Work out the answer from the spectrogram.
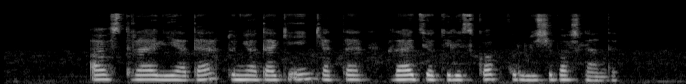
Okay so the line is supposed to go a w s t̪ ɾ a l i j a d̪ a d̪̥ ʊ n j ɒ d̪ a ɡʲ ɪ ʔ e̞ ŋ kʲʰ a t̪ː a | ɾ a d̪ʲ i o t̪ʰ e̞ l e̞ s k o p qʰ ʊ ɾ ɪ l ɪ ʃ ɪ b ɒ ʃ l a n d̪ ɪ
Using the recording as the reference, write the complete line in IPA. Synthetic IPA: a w s t̪ ɾ a l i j a d̪ a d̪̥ ʊ n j ɒ d̪ a ɡʲ ɪ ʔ e̞ ŋ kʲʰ a t̪ʰː a | ɾ a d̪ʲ i o t̪ʰ e̞ l e̞ s k o p qʰ ʊ ɾ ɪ l ɪ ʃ ɪ b ɒ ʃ l a n d̪ ɪ

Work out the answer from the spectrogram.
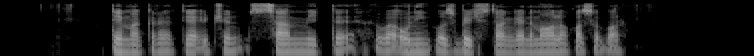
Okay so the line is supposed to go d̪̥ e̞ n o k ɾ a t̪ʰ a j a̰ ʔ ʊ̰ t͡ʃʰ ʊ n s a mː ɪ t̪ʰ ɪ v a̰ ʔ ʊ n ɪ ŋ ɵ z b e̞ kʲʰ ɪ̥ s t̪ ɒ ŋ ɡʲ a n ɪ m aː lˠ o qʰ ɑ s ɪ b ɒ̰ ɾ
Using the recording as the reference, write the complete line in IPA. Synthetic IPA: d̪̥ e̞ m o k ɾ a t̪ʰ i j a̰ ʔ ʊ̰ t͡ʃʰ ʊ n s a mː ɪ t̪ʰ ɪ v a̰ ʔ ʊ n ɪ ŋ ɵ z b e̞ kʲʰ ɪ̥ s t̪ ɒ ŋ ɡʲ a n ɪ m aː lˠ ɒ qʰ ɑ s ɪ b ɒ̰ ɾ

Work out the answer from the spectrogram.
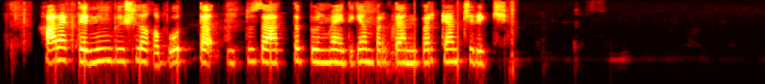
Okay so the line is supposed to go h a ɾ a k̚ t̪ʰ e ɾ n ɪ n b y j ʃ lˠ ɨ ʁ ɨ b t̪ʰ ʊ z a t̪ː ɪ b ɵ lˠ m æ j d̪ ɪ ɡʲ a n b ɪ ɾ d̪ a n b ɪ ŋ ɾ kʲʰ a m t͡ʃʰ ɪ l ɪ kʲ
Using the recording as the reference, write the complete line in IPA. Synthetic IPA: χ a ɾ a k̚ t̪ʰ e ɾ n ɪ ŋ b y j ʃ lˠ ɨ ʁ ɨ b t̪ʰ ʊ z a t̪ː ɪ b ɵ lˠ m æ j d̪ ɪ ɡʲ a n b ɪ ɾ d̪ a n b ɪ ɾ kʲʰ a m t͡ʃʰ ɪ l ɪ kʲ

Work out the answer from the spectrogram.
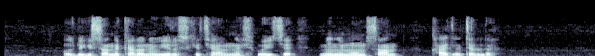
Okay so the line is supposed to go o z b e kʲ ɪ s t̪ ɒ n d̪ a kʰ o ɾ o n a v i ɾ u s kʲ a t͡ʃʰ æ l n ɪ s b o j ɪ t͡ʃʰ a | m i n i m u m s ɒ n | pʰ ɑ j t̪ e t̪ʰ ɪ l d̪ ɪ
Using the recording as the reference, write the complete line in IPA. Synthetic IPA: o z b e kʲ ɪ s t̪ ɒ n d̪ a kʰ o ɾ o n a v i ɾ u s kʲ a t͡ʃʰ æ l n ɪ ʃ b o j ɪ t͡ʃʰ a | m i n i m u m s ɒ n | qʰ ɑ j t̪ e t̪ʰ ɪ l d̪ ɪ

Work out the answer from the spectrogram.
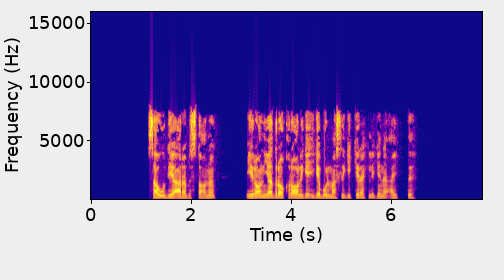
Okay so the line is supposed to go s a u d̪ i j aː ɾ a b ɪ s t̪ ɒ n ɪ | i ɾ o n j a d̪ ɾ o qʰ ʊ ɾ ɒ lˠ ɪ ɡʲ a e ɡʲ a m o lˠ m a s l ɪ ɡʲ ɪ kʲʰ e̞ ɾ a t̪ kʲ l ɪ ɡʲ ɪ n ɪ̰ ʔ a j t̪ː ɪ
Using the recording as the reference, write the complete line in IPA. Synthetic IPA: s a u d̪ i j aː ɾ a b ɪ s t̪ ɒ n ɪ | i ɾ ɒ n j a d̪ ɾ o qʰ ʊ ɾ ɒ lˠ ɪ ɡʲ a e ɡʲ a b o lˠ m a s l ɪ ɡʲ ɪ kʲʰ e̞ ɾ a kʲ l ɪ ɡʲ ɪ n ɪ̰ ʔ a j t̪ː ɪ

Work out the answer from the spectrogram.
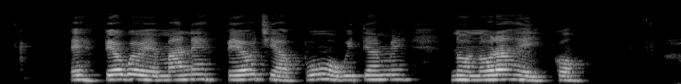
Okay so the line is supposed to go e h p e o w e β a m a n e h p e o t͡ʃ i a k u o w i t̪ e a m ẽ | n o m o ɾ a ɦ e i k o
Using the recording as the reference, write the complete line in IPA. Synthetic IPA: e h p e o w e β e m a n e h p e o t͡ʃ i a p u o w i t̪ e a m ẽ | n o n o ɾ a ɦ e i k o

